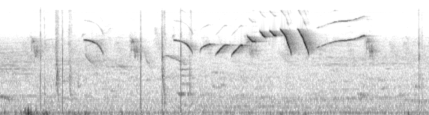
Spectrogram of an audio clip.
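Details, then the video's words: Tanager singing: a run of rapid high, sharp descending and rising chirped notes, quickening into a dense burst mid-clip, with clicks and low background rumble. "Sanhaço tui - tui"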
